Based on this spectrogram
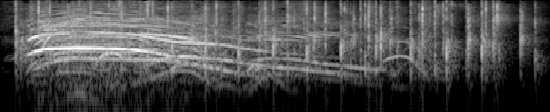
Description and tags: Small audience cheering with delight
applaud, applauding, applause, audience, cheer, cheering, clap, clapping, claps, crowd, group, hand-clapping, studio, theater, theatre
